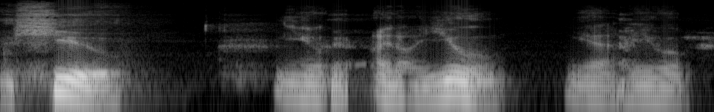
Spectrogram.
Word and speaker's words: Hugh: Well, just think of the color hue.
